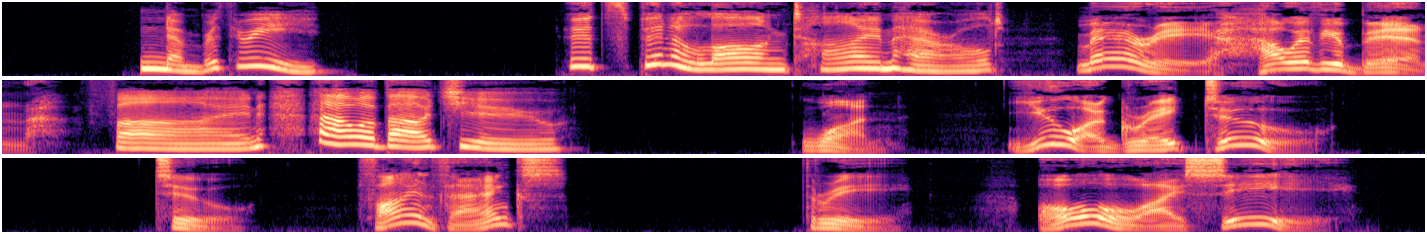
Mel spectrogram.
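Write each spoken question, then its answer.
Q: Fine. How about you?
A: 2: Fine, thanks.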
